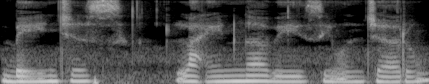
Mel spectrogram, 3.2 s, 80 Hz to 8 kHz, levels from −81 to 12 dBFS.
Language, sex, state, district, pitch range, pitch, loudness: Telugu, female, Telangana, Karimnagar, 180-190 Hz, 185 Hz, -14 LUFS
